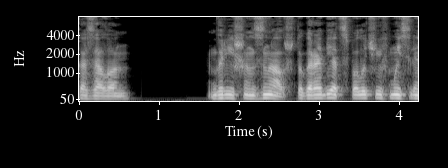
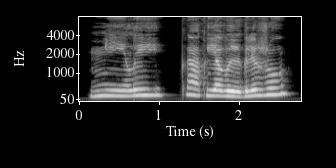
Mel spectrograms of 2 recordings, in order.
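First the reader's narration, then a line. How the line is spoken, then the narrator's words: Melodious question. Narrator (Russian): спросила она мелодичным голосом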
